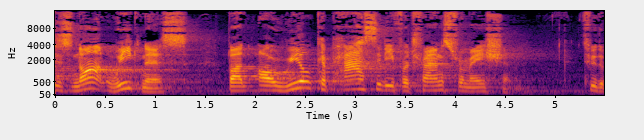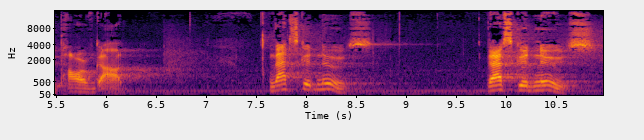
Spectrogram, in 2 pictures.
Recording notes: in "The Church of the Epiphany" in Georgetown, Washington gehalten hat.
